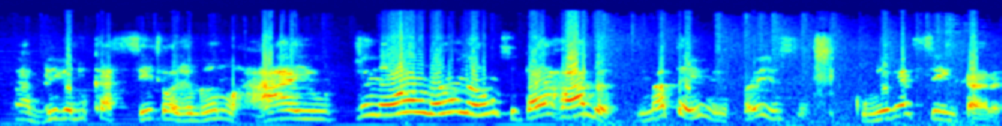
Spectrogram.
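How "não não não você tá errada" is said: high, loud heated retort; retold shout. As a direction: yell it like mid-fight in the game. Retelling his fight in the game. (grito indignado relembrado)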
